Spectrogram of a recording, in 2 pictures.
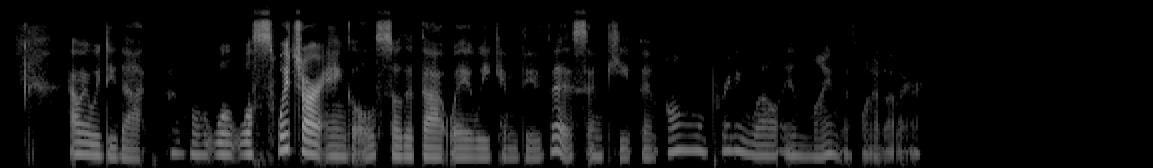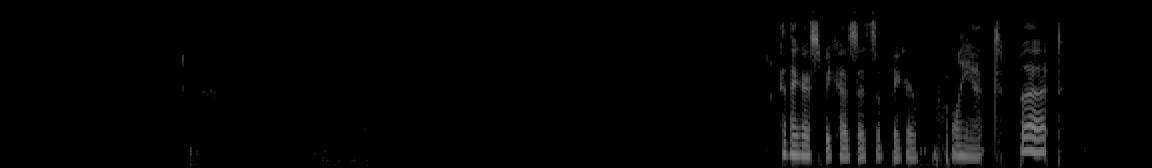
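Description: A young woman talks with animation close to a headset microphone.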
